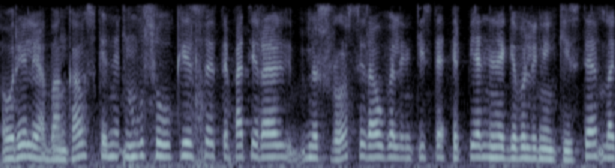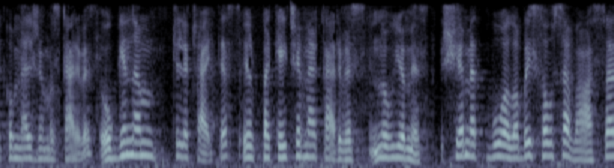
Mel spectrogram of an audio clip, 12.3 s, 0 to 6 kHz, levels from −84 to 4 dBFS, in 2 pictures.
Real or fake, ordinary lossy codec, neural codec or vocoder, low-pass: real; AAC, 32 kbps; none; 5.4 kHz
